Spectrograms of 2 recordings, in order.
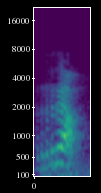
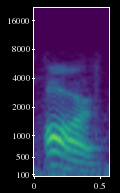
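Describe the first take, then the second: First: The r is a rolled trill. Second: The r is made with the tongue curled back. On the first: "Trell, we call it"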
